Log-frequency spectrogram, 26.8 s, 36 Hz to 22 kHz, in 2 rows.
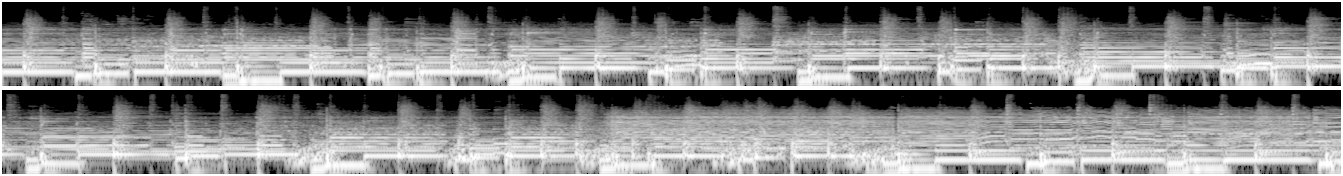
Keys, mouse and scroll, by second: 2.4 click, 2.6 space, 4.2-4.9 drag, 6.0-7.0 drag, 9.1 click, 10.2 click, 12.8 click, 14.3 click, 15.5 click, 16.5 click, 17.4 click, 17.5 space, 18.9 click, 19.0 space, 20.7 click, 22.4 click, 24.6 F1, 26.0 click.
